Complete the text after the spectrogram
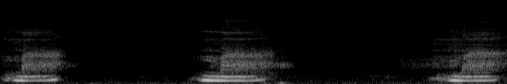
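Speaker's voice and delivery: "ma" gliding upward at the end; rising tone. Shown as a demonstration. Teacher showing Mandarin second tone, rising "ma". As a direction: lift each "ma" like a question. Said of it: "is the rising tone".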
